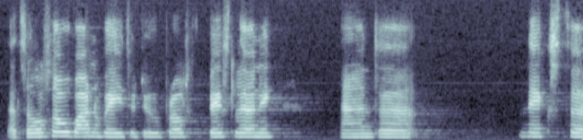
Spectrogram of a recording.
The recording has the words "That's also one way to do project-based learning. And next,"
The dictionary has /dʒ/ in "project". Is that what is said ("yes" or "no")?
no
